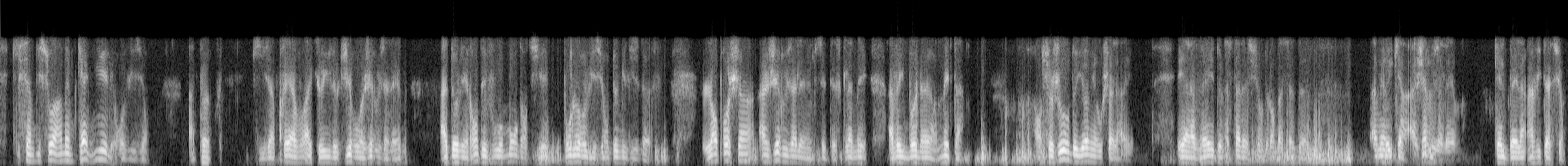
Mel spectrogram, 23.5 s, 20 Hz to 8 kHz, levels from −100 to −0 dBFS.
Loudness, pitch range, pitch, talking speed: -17 LUFS, 95-115 Hz, 105 Hz, 140 wpm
